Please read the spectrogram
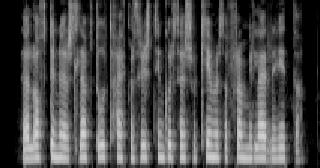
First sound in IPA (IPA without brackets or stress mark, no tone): θ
